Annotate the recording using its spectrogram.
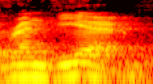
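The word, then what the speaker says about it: Ranvier: That's called a node of Renvier. I like to put like a French accent on it. You can pronounce it any way you wish.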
